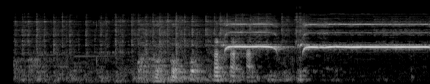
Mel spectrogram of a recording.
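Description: Audio-drama sound effects: a clattering, rattling background, then a railway conductor's whistle blown twice in one steady high tone, a short blast about two seconds in and a longer one from about three seconds in.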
